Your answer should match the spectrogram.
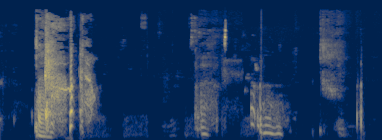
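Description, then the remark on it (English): A person coughs: one loud, harsh, raspy burst, then after a pause a few shorter, weaker coughs and throaty rasps spaced over several seconds. “that cough doesn't sound too good, man.”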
